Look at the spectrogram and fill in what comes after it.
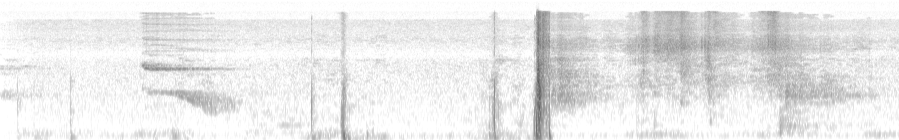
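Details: Kitten giving a single thin mew that slides downward and fades after about a second, followed by several sharp clicks and knocks, then soft rustling.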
